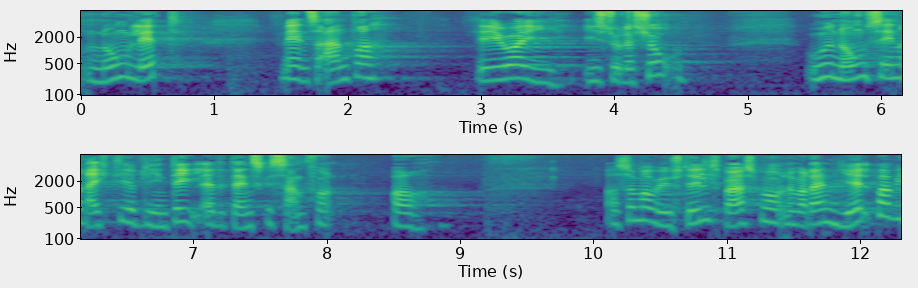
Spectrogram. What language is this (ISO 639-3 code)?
dan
